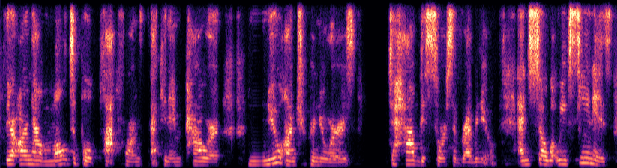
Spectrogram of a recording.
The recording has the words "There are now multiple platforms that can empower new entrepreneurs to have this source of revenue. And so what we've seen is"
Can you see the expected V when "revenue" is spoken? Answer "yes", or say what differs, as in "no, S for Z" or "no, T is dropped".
yes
